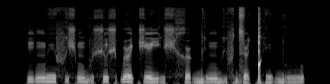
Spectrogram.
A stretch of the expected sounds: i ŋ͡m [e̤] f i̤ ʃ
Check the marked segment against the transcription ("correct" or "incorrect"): correct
